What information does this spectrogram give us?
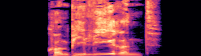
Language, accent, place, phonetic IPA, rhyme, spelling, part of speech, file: German, Germany, Berlin, [kɔmpiˈliːʁənt], -iːʁənt, kompilierend, verb, De-kompilierend.ogg
- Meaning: present participle of kompilieren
